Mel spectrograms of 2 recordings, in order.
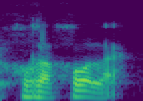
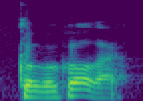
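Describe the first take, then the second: First: The c sounds are said as breathy h. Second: The c sounds are said as hard k. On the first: This is how people in Florence say it. "in Florence, the C's are pronounced as H's" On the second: This is how people in Milan say it. "in Milan, you say Coca-Cola"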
